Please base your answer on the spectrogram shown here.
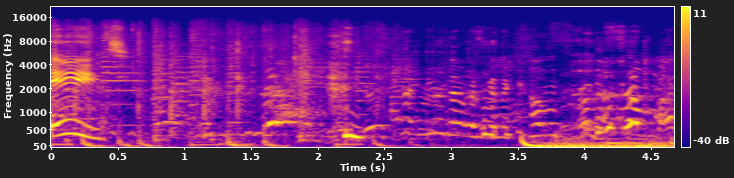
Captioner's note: cheering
